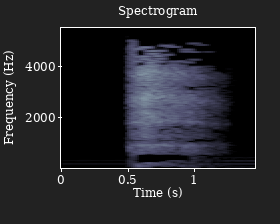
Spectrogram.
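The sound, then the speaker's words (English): One deep breath, drawn loud and airy, swells suddenly and then tapers over under a second before fading to quiet, with no talking around it. “let's take a deep breath”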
